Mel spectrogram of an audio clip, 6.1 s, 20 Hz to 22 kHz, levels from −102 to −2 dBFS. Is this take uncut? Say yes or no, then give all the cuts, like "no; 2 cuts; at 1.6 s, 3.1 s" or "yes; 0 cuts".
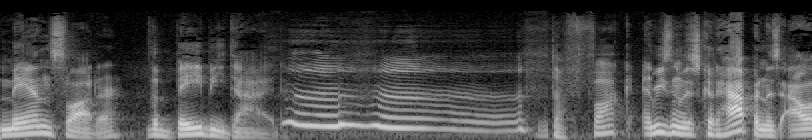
no; 3 cuts; at 1.1 s, 4.1 s, 4.9 s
